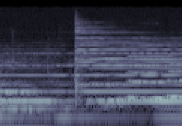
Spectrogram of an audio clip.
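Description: Sustained organ chord with a handbell chord struck once about a second in, its bright ring fading slowly over the held notes. The deep bass notes drop out just before the bells sound.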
